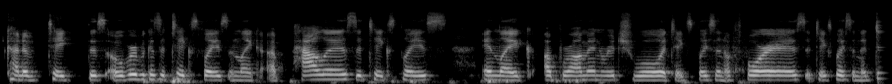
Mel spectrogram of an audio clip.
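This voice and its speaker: A woman's voice: mid-range voice, little pitch movement, normal speed. A woman in her late teens with an American accent, a student playwright talking casually and enthusiastically about her script. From United States. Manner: enthusiastic, explanatory, with fillers like "like". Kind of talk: casual discussion on a video call.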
